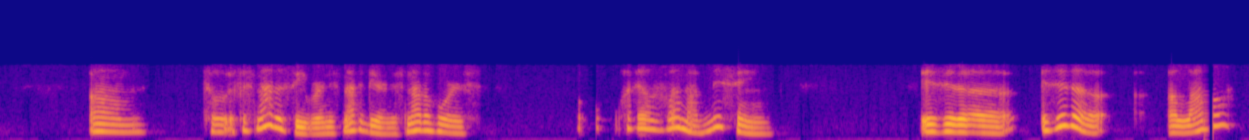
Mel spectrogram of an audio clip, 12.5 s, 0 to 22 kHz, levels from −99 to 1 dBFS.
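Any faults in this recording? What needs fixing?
Two brief buzzy holds occur at 5.94–5.97 s and 12.05–12.14 s, where the sound freezes on a repeated tone before resuming. This is packet loss with pitch repetition. About 50 ms and then 90 ms of audio went missing, and the receiver looped the last pitch period to fill each gap. The longer gap fades toward silence before the sound returns. More jitter buffering or forward error correction on the transmission link would prevent these drops.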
